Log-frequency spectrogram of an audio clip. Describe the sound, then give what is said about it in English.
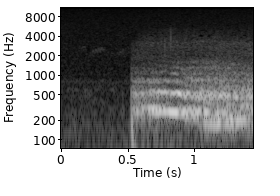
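After a brief hush, a tiger's roar bursts in suddenly and loudly, a deep, rumbling growl that holds steady until the end. “Say, did you hear that? Tiger.”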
